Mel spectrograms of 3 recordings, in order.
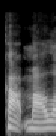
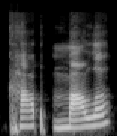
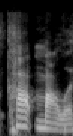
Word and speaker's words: Kamala: Trump or Kamala Harris K Mala I'm sorry for the mispronunciation cop Mala the only pronunciation is that's acceptable around here I mean I know I mean people have different accents and Regional dialects over here on in BW KB land it's cop Mala say it together everybody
